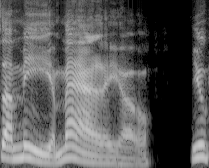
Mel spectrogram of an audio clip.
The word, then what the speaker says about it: Mario: love uh mario uh your name is pronounced mario you uh you need to tell your bosses however powerful you may think they are that your name is mario it is not mario and you will not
